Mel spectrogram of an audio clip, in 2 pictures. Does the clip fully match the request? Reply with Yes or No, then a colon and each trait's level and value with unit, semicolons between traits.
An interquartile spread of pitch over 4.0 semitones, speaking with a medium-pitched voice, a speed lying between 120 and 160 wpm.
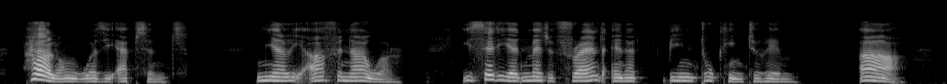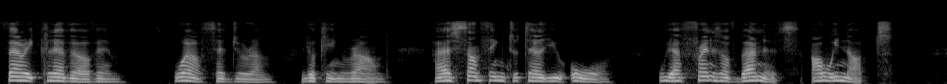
Yes: average, 4.5 semitones; medium, 155 Hz; average, 150 wpm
